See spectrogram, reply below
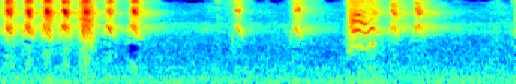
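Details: Calls of a female double-collared seedeater, used to excite males into song: a fast burst of about seven thin, high ticking notes, then scattered softer chips and a short slurred note.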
